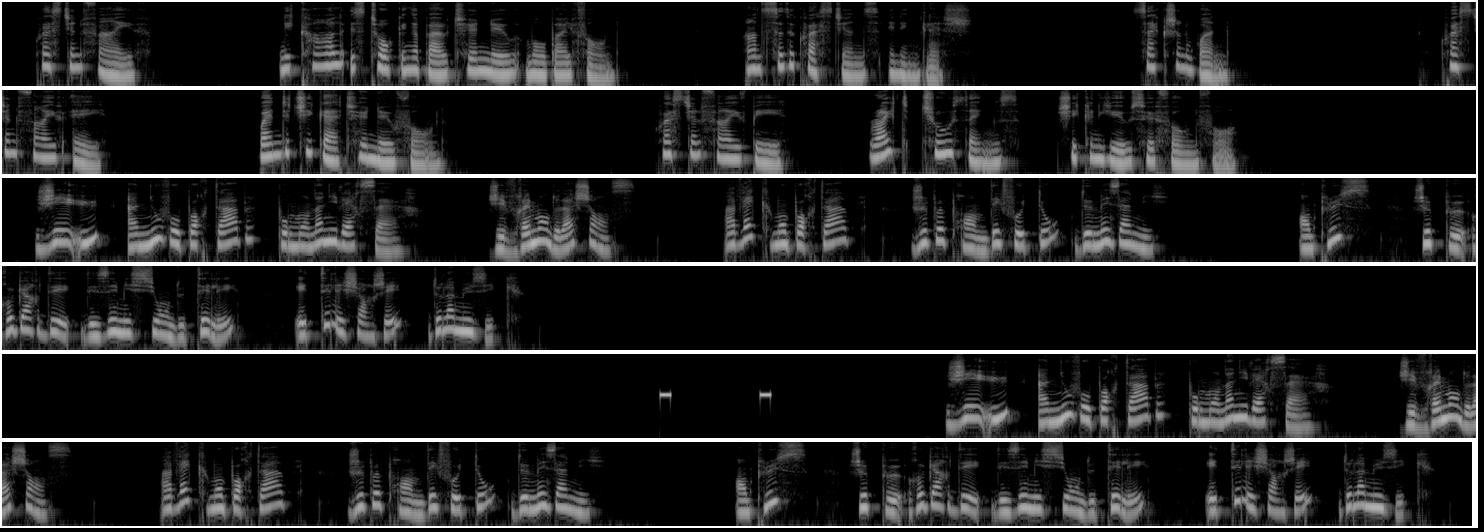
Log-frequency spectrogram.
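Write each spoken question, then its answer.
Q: When did she get her new phone?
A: For her birthday

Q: Write two things she can use her phone for.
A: Taking photos of friends; watching TV programmes; downloading music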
